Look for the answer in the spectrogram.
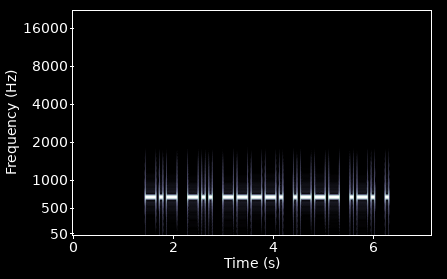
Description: Morse code, heard as a keyed tone, about 17 wpm, 700 Hz. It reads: KD9JRE
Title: USA Call Signs Repeated 2x 17wpm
